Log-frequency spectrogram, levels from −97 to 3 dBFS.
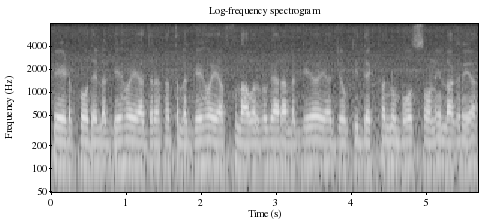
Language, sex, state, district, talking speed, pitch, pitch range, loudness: Punjabi, male, Punjab, Kapurthala, 240 wpm, 110 Hz, 110-115 Hz, -16 LUFS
